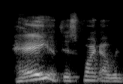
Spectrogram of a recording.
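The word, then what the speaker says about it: ה: I want everybody, the letter Hey is pronounced, it's an exhalation, right? Breathing out.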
